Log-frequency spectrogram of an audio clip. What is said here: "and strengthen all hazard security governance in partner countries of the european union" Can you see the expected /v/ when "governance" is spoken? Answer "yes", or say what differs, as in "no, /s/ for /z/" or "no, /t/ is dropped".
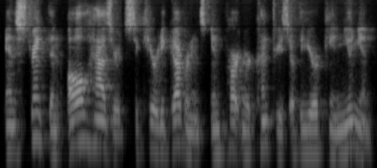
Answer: yes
